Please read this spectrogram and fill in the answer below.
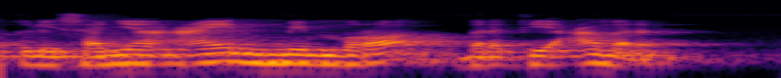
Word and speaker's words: Amr: mim ro berarti Amr Kalau tulisannya Ain mim dan ro saja Ain mim ro wau ini Amr bacanya Ya kalau Ain mim ro itu Umar di sini Abdullah IBN Amr ya tulisannya Mirip ya ain mim ro kemudian wau ini dibacanya dengan Amr J anaknya Amr ibnas radhiallahu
